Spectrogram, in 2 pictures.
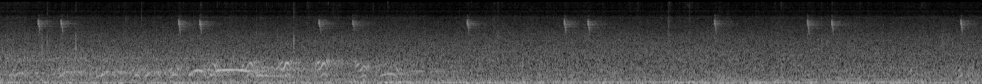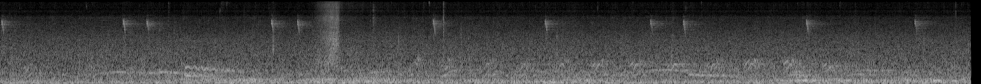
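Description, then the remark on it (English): A pair of barred owls on the waterfront in Tacoma call and hoot in several excited bursts of low, rising and falling hoots, giving their 'who cooks for you' and guffaw calls. A steady hiss runs underneath, with faint, regular high-pitched chirps throughout. Recorded on an iPhone. “farther along the waterfront here in Tacoma, and a pair of barred owls just went crazy, calling and hooting, doing their fabulous who cooks for you call, and their guffaw calls.”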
